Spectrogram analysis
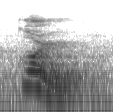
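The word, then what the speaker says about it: כל: kaf y la lamed, porque como la consonante tiene su propio sonido vocálico, entonces se le da el sonido de O a la kaf, y entonces suena kol.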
